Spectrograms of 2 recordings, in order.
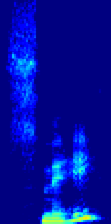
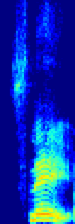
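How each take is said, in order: First: The name is said with two syllables. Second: The name is said with one syllable. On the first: The speaker calls it wrong. "Am I pronouncing that right? Almost" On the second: The speaker calls it right. "It's Sneh"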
